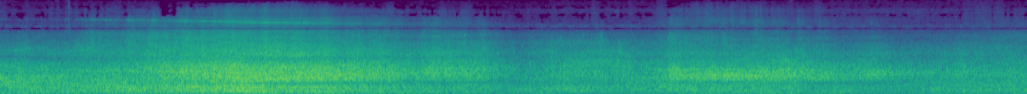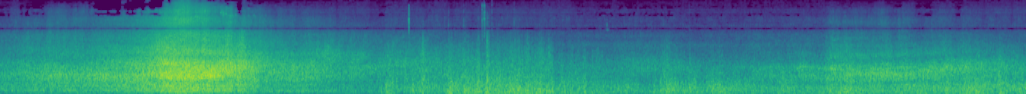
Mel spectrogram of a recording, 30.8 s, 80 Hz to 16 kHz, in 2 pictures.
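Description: Wind rushing over the microphone together with the running noise of a moving car. The sound rises and falls in several swells, and the loudest comes about 18 seconds in.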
